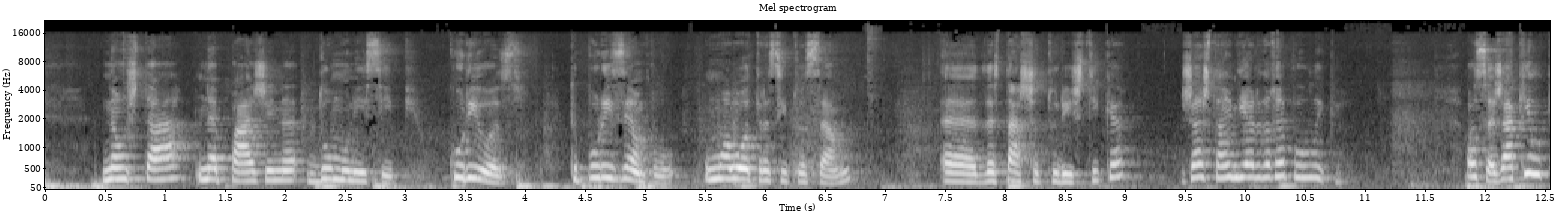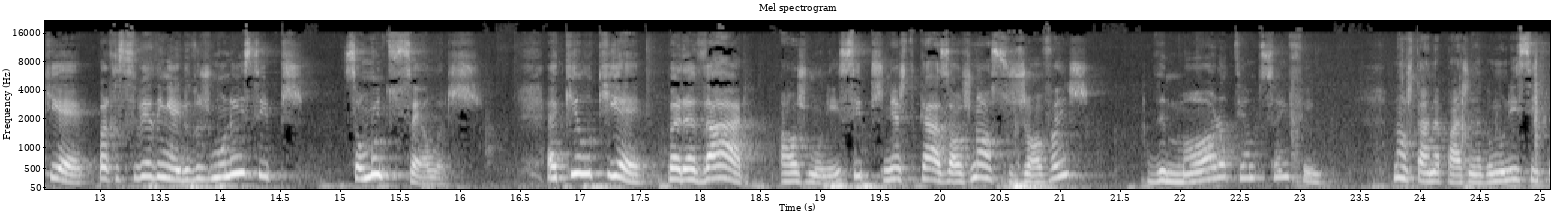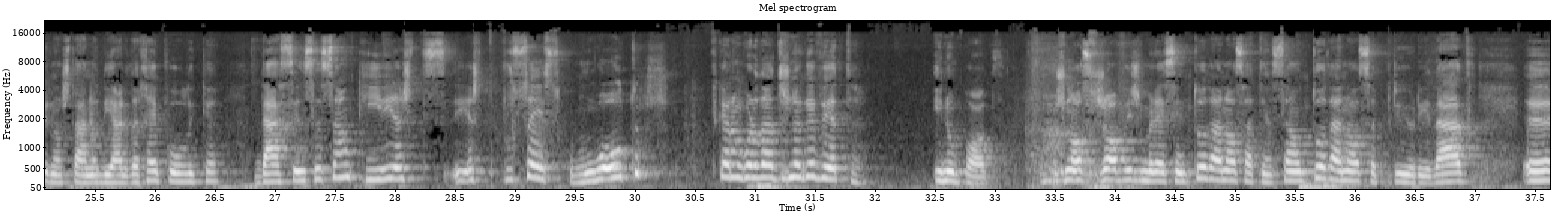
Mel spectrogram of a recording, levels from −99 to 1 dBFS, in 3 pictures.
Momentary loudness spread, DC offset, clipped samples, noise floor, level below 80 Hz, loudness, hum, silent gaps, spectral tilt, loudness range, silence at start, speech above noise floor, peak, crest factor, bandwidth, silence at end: 13 LU; 0.1%; under 0.1%; -43 dBFS; -32 dBFS; -15 LUFS; none; none; -4.5 dB/octave; 4 LU; 0 s; 28 dB; 0 dBFS; 14 dB; 19 kHz; 0 s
